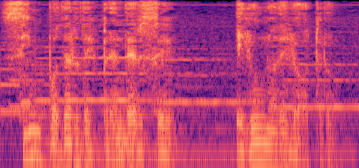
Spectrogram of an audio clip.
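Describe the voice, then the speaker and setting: Storyteller, Argentine accent, deep bass register, solemn literary delivery, radio drama, clear musical backing. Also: male voice, lively intonation, takes it slowly, loud music behind the voice, full character voice. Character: solemn literary male narrator of a science fiction tale. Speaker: narrator.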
